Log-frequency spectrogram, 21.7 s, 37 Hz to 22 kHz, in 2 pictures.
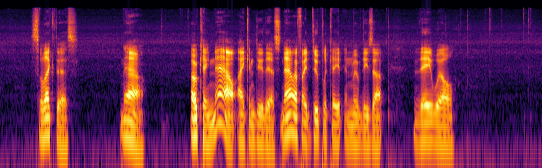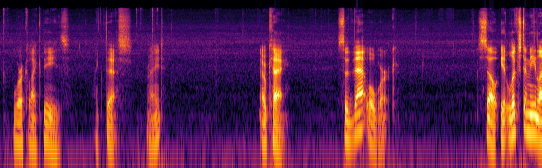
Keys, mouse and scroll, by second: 0.7 a, 2.2 shift+click, 3.3 KP_3, 4.3 shift+middle click, 5.0-5.5 scroll up 1, 6.3 shift+d, 8.8 click, 9.1-9.6 scroll down 2, 9.4 shift+middle click, 9.8 shift+scroll up 1, 10.5 shift+d, 12.9 click, 13.1 scroll down 2, 13.6 z, 13.9 a, 14.3 middle click, 15.7 KP_5, 16.7 shift+middle click, 17.5 middle click.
